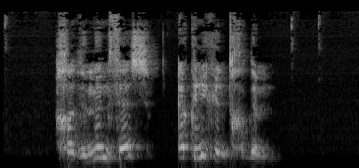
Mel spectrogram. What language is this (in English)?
Kabyle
